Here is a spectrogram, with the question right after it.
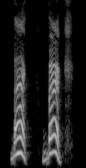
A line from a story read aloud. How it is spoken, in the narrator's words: cried the bandit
